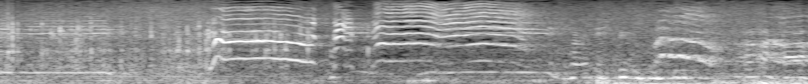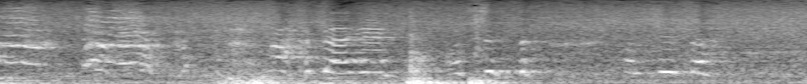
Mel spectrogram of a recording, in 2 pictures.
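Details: Asian small-clawed otter named Yui, kept at Ise Sea Paradise aquarium in Japan, eating; loud, high, harmonic squeals with arched rising-then-falling contours in a quick burst early on, followed by softer chirps amid human chatter.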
